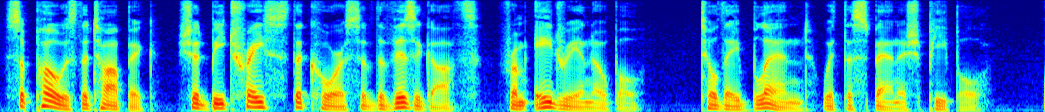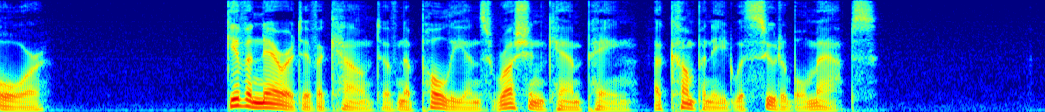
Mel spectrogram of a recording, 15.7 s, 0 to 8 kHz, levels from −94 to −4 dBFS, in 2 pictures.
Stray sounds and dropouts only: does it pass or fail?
pass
